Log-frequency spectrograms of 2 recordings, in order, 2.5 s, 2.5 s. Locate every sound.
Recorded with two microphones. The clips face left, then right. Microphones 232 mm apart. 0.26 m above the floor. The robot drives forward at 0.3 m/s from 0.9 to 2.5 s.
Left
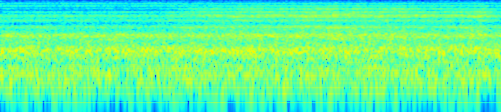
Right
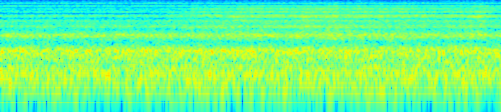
Only background noise.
